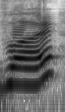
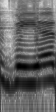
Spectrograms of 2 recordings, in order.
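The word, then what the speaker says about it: were: डब्ल्यू ई आर ई वर इसे वेयर नहीं पढ़ेंगे बहुत सारे लोग इसे वेयर पढ़ते हैं बट यह रॉन्ग होता है यहां पर इसकी प्रोनंसिएशन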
